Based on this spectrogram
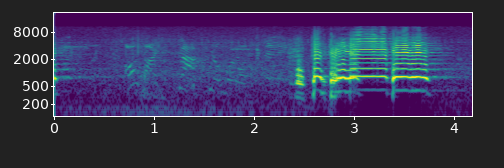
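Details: Trumpeter swans honking at a bird sanctuary; soft voices and faint sounds first, then a burst of brassy, nasal honks near the end.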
